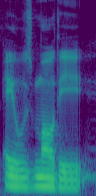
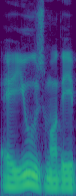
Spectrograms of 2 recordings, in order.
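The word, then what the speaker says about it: eiusmodi: It says eus modi instead of eius modi, but that's another small point.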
